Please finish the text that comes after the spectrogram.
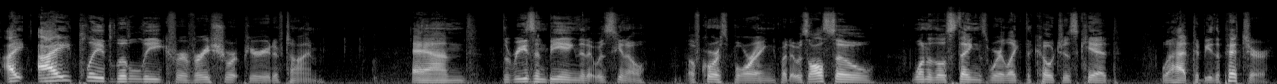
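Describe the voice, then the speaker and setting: A man's voice: lowish voice, moderate pace, a bit bright. A man hosting a podcast in casual comedic chat, with a wry manner and some casual swearing. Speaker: podcast host. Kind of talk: casual comedic chat, reading stories aloud.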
